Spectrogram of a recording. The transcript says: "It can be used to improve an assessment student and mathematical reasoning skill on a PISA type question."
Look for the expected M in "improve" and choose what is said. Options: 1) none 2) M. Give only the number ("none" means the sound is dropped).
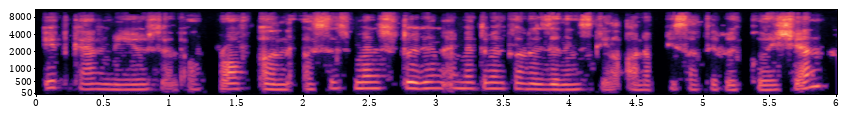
1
